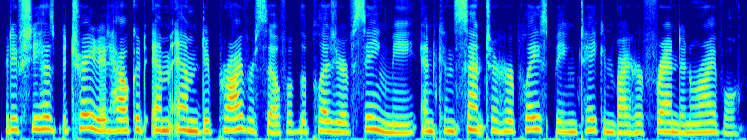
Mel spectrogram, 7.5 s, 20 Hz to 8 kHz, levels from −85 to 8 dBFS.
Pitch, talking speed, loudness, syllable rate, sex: 210 Hz, 240 wpm, -19 LUFS, 5.5 syllables/s, female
